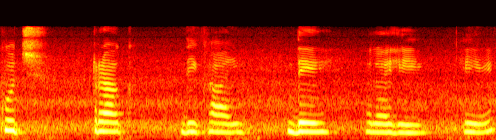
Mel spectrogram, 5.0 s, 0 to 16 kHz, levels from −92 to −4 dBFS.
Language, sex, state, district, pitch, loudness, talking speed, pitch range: Hindi, female, Madhya Pradesh, Dhar, 230 Hz, -17 LUFS, 75 wpm, 220-260 Hz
